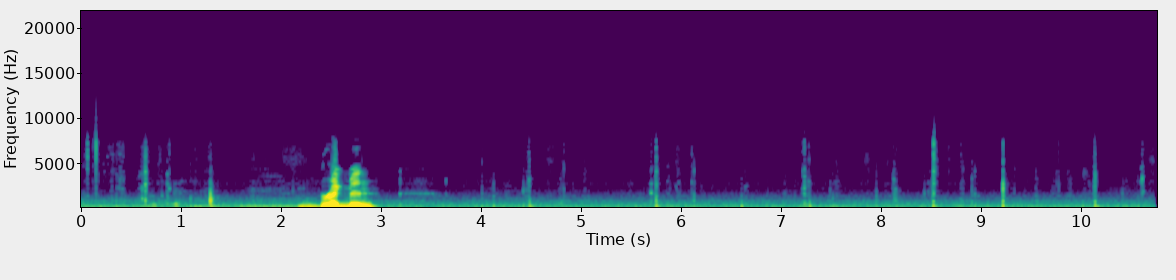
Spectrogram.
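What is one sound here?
Trading cards flick and slide against each other as they are shuffled by hand.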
